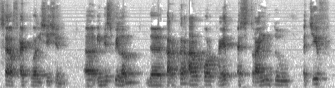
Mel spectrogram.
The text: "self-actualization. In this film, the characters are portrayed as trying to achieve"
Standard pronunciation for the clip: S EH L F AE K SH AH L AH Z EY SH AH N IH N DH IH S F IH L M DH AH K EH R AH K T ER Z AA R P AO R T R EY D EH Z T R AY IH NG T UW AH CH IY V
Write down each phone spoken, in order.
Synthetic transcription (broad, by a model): S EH L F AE K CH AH L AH S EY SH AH N IH N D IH S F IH L M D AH K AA R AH K T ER AA R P AO R T R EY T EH S T R AY IH NG T UW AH CH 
